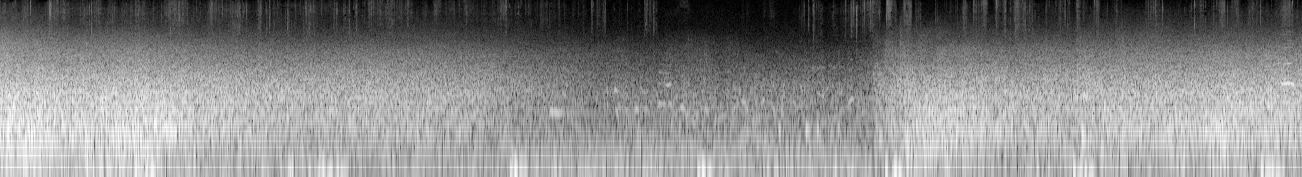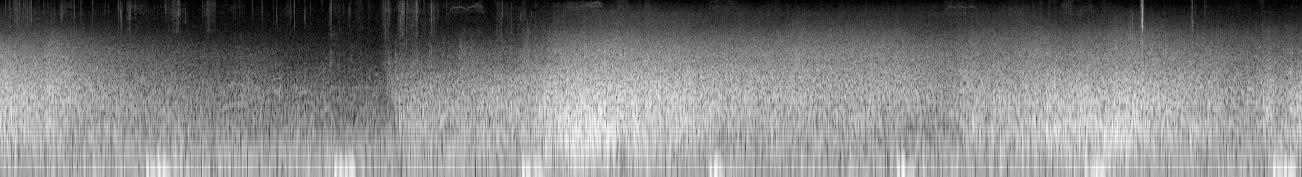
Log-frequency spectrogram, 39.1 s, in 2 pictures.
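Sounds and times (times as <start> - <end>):
waves rolling in and washing out at the Île d'Houat, Brittany: 0.0 - 39.0.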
